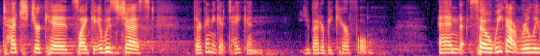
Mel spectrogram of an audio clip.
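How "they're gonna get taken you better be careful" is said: hushed warning. Retold or imitated. Quoting the warning again, hushed.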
